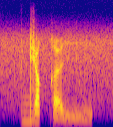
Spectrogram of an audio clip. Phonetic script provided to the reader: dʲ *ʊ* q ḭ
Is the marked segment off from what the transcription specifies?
no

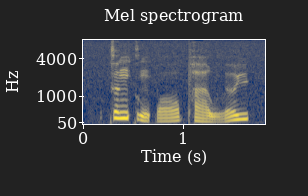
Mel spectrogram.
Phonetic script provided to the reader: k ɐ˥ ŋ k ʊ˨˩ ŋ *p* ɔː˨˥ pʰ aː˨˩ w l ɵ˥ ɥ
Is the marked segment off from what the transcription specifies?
no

